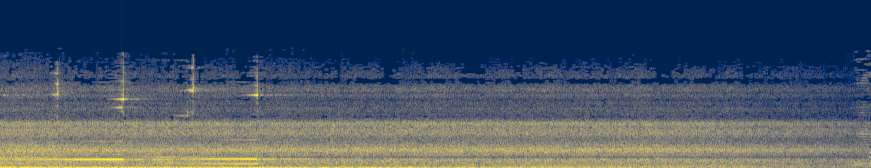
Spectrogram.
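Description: Steady rumbling hiss that fades out gradually, with two faint held tones in the first two seconds.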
